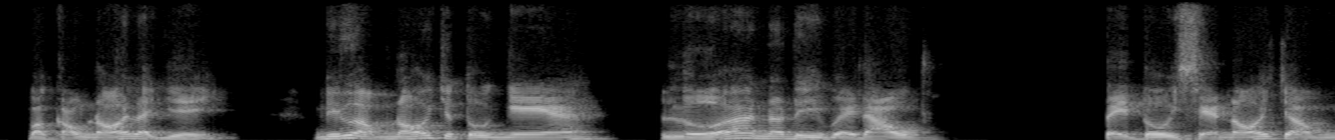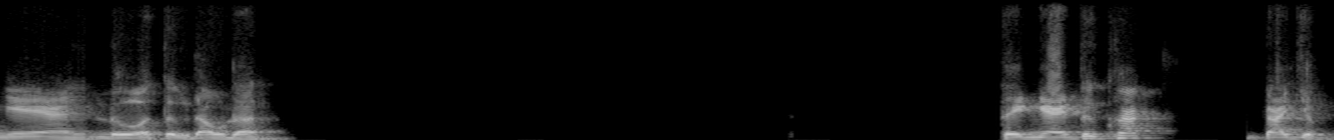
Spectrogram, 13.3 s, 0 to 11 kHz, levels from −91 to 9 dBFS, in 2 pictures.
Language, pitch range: Vietnamese, 100-145 Hz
